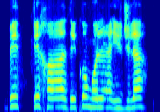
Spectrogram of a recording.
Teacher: बा को डायरेक्ट ता के साथ मिलाना है। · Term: हमजा वसल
